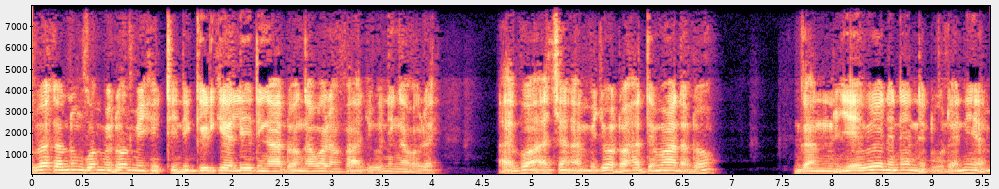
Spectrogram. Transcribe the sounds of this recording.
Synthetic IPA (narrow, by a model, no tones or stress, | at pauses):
vakanunɡomːiɗɔmiɦetːiniɡiɾɡialejdiŋɡaɗɔ̰ŋɡawaɾanfa̰d͡ʒuwo̰niŋɡawɔ̰ɾa̰j | ʔa̰jbɔa̰t͡ʃaŋa̰mːid͡ʒɔɗɔɦadːɛmaɗa̰ɗɔ | ŋɡamjɛwɛnɛnɛnːɛ̰ɗṵːɗa̰nia̰m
